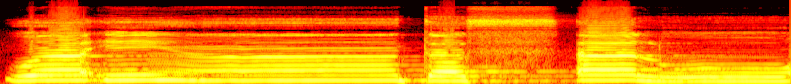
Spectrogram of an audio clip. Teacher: Nun mati bertemu ta, hukumnya ikhfa, dibaca mendengung 2 ketukan.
